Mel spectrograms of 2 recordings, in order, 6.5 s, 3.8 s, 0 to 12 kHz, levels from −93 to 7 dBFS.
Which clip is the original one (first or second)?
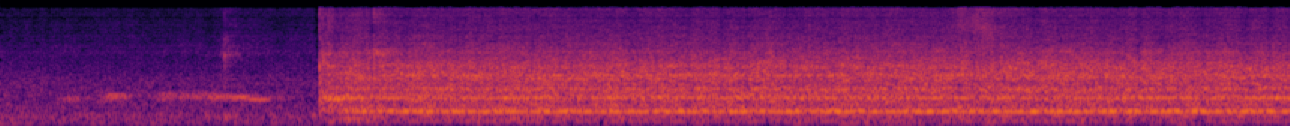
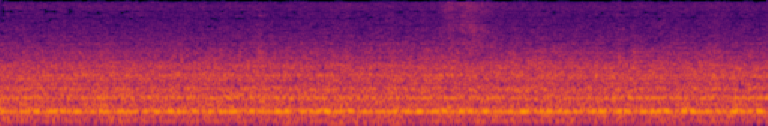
second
